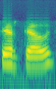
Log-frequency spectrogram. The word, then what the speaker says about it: Firdoze: Okay, so I'm going to start with my name, as you asked whether or not it was correctly pronounced, Firdoze Bulbulia.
